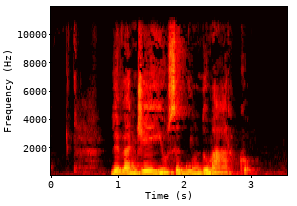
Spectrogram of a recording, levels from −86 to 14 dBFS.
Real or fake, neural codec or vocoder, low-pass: real; none; 10.8 kHz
